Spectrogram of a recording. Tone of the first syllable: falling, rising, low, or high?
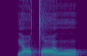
low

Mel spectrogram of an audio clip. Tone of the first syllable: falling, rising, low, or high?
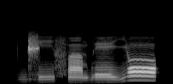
low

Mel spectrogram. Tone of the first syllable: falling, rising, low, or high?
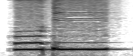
high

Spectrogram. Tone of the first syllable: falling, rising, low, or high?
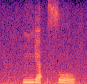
high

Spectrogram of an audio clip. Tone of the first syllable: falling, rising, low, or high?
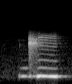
high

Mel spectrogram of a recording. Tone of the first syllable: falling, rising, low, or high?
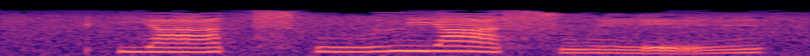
rising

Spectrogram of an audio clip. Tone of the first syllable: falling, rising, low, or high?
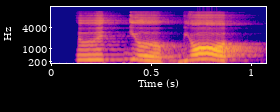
rising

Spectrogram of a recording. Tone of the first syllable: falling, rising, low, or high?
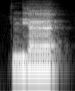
high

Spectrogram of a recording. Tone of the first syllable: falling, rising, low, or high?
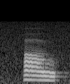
falling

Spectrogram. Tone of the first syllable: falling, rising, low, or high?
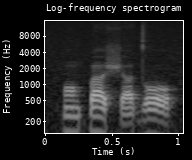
high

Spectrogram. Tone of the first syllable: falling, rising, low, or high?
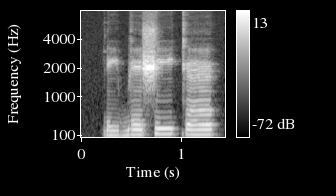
low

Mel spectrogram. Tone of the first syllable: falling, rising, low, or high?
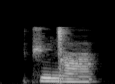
low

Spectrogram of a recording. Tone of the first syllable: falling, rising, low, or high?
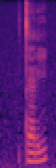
low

